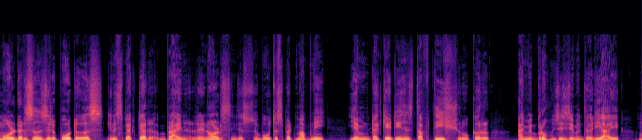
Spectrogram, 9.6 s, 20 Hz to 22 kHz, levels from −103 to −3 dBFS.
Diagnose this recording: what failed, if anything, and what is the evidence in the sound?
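No audible faults found.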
